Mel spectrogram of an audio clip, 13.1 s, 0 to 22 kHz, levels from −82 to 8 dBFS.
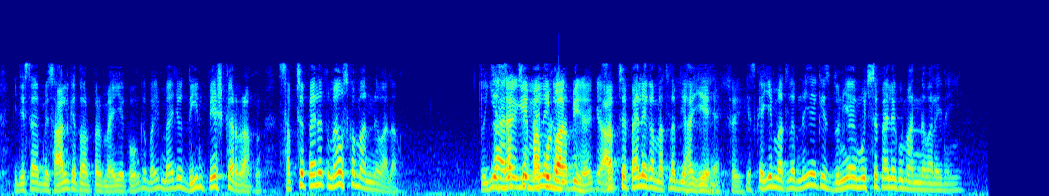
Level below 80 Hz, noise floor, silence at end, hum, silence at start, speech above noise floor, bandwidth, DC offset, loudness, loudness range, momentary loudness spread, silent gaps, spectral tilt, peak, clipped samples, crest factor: -52 dBFS; -50 dBFS; 1.1 s; none; 0 s; 28 dB; 6 kHz; under 0.1%; -22 LUFS; 7 LU; 14 LU; none; -8 dB/octave; 0 dBFS; under 0.1%; 22 dB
